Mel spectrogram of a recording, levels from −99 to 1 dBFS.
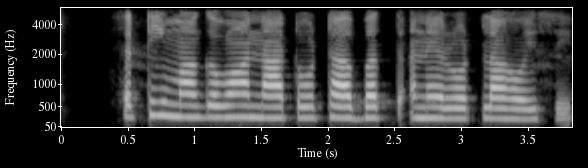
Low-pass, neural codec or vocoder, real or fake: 5.4 kHz; none; real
